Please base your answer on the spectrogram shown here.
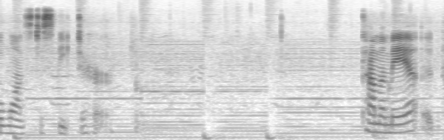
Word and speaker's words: Kamehameha: Kamehameha? I know the Dragon Ball Z thing, they use it, and it's the Kamehameha, but that's not how it's said in the culture that it was taken from.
